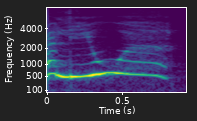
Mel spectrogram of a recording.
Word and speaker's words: Liyue: Das ist in Liyue. Liyue. Ja, Liyue. Das heißt Liyue.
